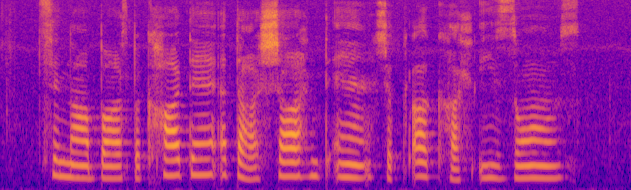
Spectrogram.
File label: I ripped my skirt as I was getting down from the, Navajo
